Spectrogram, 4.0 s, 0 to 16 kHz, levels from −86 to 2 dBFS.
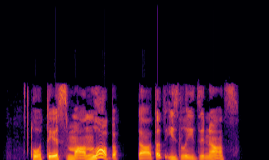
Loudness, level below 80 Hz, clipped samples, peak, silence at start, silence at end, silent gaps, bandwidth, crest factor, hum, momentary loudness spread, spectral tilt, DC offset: -15 LUFS; -58 dBFS; under 0.1%; 0 dBFS; 0.5 s; 0.55 s; 1.93-2.07 s; 8 kHz; 16 dB; none; 12 LU; -5 dB/octave; under 0.1%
